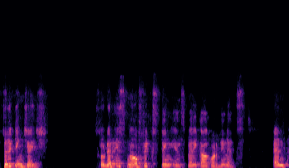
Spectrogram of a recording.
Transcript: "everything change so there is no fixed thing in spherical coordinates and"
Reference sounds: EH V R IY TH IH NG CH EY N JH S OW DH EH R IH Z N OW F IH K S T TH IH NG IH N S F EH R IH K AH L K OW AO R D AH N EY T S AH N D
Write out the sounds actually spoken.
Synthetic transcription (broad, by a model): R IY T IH NG CH EY N JH S OW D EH R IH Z N OW F IH K S T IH NG IH N S P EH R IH K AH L K OW AO R D AH N EY T S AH N D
